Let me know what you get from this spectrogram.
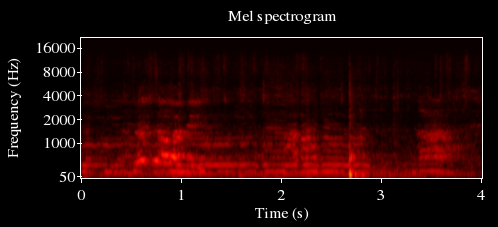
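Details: European hornet queen and workers at their nest in the Eifel, 2022. Low humming buzz with strong stacked overtones rises and falls in loudness, broken by one sharp click midway.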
